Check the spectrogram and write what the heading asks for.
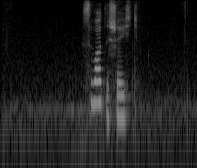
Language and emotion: Russian, sad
